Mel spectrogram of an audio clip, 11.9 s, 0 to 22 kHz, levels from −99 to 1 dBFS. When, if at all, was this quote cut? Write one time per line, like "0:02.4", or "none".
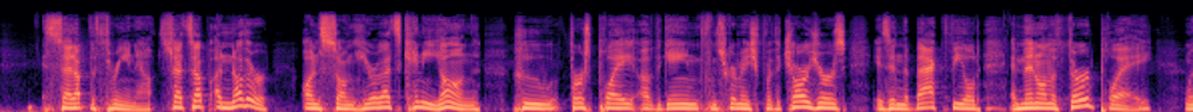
none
